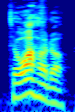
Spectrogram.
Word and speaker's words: Tewahedo: And tewahedo or tiwahedo? How do you say it? Tawahedo? Tewahedo. What is tewahedo?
